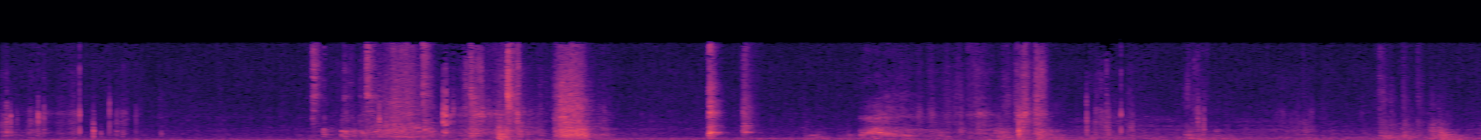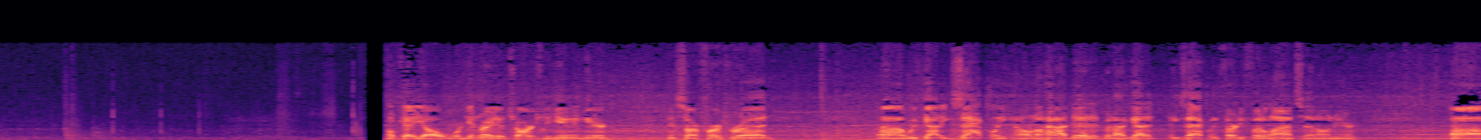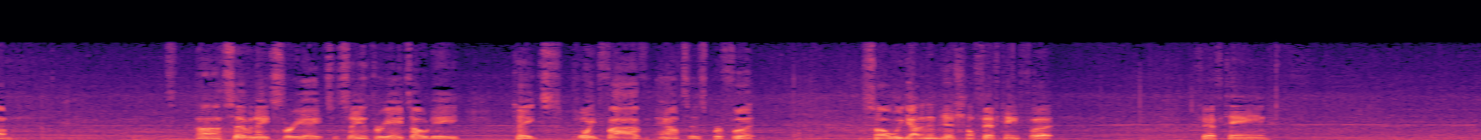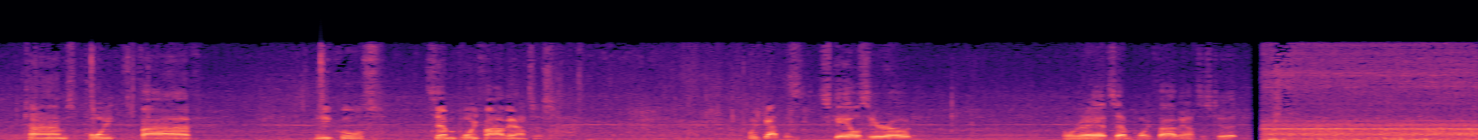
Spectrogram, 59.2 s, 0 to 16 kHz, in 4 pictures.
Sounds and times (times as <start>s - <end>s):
Air conditioning: 0.0s - 59.2s
Speech: 18.7s - 22.6s, 23.6s - 28.4s, 29.3s - 29.8s, 31.6s - 37.2s, 38.2s - 40.2s, 41.6s - 42.4s, 44.7s - 46.4s, 47.6s - 50.1s, 51.9s - 53.7s, 55.0s - 56.9s.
